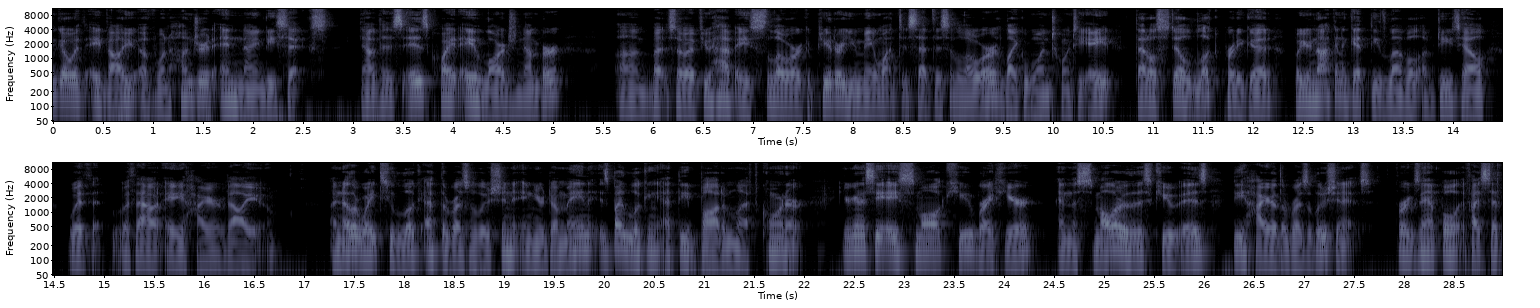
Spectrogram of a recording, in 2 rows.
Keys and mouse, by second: 0.1-3.5 drag, 8.7-16.8 drag, 17.0 shift+middle click, 19.2-20.1 shift+middle drag, 20.9-22.0 ctrl+drag, 22.5-23.5 shift+middle drag, 27.6-28.9 drag.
